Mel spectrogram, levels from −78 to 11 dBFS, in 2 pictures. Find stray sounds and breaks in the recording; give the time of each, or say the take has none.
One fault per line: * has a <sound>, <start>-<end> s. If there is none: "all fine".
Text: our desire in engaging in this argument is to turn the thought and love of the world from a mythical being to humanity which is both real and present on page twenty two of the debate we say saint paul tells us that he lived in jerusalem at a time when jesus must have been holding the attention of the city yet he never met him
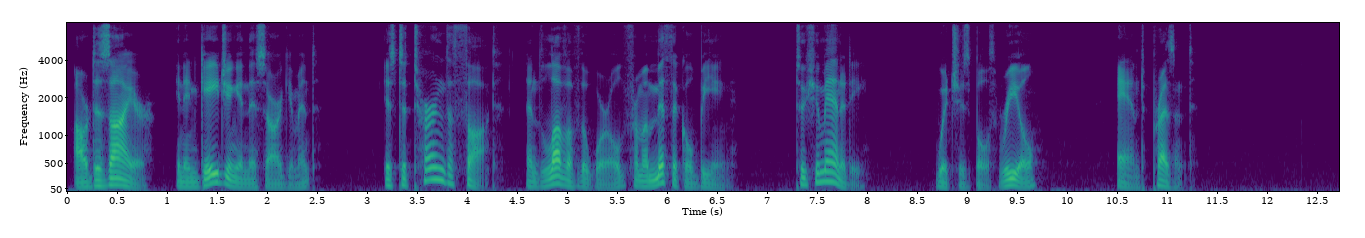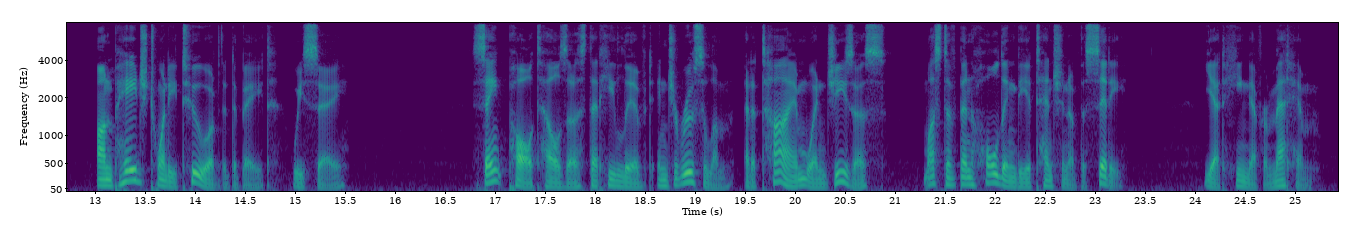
all fine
